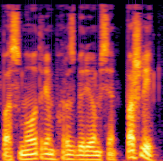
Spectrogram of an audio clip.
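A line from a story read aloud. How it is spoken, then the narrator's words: Quiet. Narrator (Russian): Сказал негромко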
